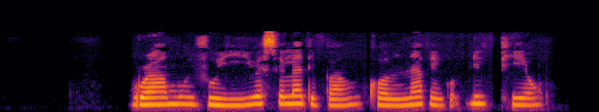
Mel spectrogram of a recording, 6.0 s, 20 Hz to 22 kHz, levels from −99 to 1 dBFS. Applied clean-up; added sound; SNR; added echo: none; none; none; none.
